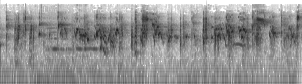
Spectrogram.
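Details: Pet budgerigar parrot chattering almost nonstop: dense, scratchy warbling mixed with bright chirps and squawks, with one thin whistled note partway through.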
